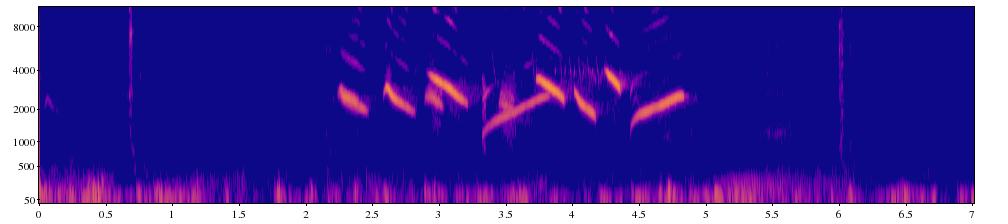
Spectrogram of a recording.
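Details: Creamy-bellied thrush singing outdoors: a rich phrase of about eight clear whistled notes, mostly falling slurs with one rising sweep, delivered quickly over about two and a half seconds, then quiet with light background noise.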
